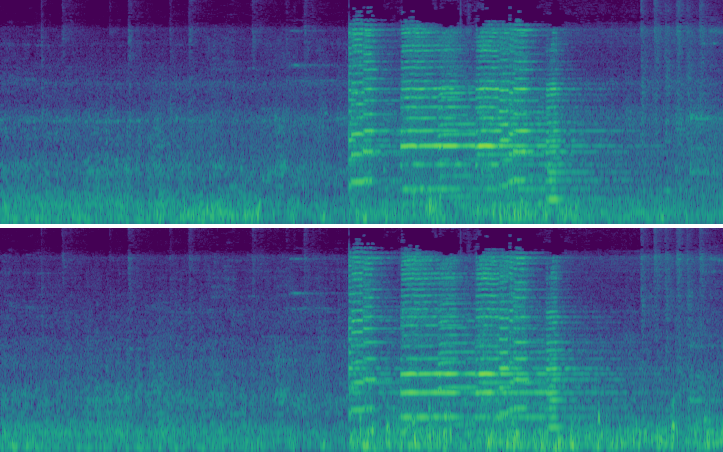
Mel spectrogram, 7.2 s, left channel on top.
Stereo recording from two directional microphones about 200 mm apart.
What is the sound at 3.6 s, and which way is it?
Music, 25° right (ahead or behind).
